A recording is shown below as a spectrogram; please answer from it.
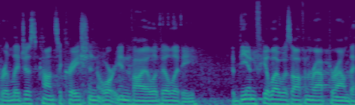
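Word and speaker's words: infula: Are there any alternate pronunciations? There is just infila.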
